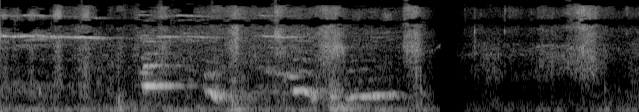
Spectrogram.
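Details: French Bulldog whimpering in several short, soft, tonal squeaks and brief whines that rise and fall, spaced irregularly over about two seconds, followed by near silence.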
